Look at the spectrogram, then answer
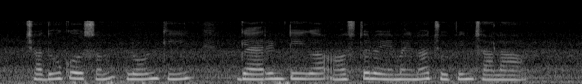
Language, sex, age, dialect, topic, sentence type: Telugu, female, 18-24, Utterandhra, banking, question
